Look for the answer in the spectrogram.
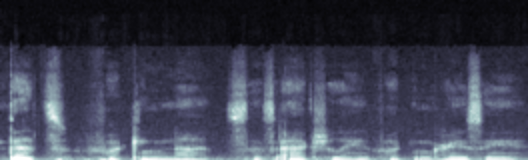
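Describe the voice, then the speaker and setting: Whispering low-voiced woman ASMR streamer. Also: level tone, measured pace, slight background noise. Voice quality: soft, breathy whispering. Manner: casual, repetitive, mildly swearing. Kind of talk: whispered ASMR livestream chat. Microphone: close ASMR microphone.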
